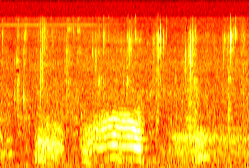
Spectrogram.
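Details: Two-week-old German Shepherd puppies from one litter; a clear, wavering harmonic whine near the middle, flanked by softer, lower squeaky cries before and after.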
